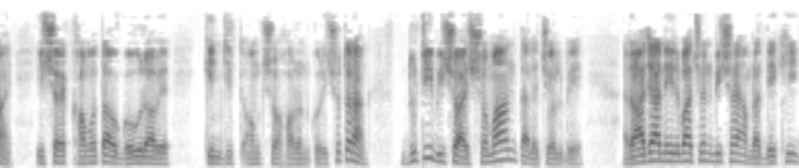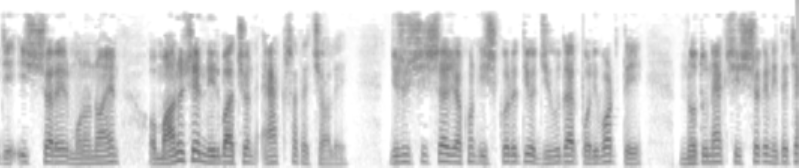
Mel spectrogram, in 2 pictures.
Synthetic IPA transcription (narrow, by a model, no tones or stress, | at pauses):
e | iʃːɔɾeɾkʰɔmot̪aoɡowɾabeɾ | kiɲd͡ʑit̪ɔ̰ŋʃoɦɔ̰ɾonkoɾiʃut̪oɾaŋ | d̪uʈibiʃɔeʃomant̪alet͡ɕolbe | ɾad͡ʑaniɾbat͡ɕonbiʃɔeamɾad̪ekʰid͡ʑeʔiʃːɔɾeɾmononɔjon | o̰manuʃeɾniɾbat͡ɕonɛ̰kʃat̪ʰet͡ɕɔ̰lḛ | d͡ʑiʃuʃiʃːad͡ʑɔkʰoniʃkoɾot̪iod͡ʑiɦud̪aɾpoɾiboɾt̪e | not̪unɛkʃiʃːokenit̪et͡ɕa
